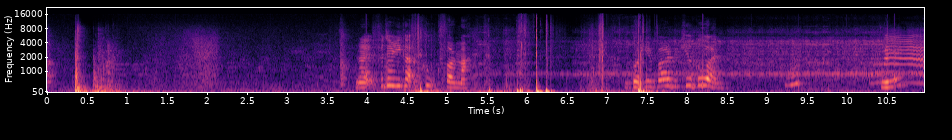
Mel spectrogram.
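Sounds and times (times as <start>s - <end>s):
door shutting with a thud: 0.3s - 1.1s
speech: 3.9s - 5.6s, 7.3s - 8.6s, 9.2s - 9.6s, 10.4s - 10.8s.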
